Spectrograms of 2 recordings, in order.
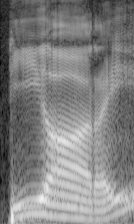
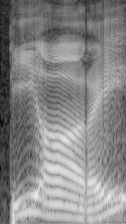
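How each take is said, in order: No difference in how they are said.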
